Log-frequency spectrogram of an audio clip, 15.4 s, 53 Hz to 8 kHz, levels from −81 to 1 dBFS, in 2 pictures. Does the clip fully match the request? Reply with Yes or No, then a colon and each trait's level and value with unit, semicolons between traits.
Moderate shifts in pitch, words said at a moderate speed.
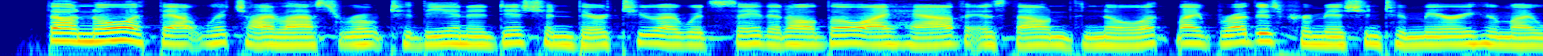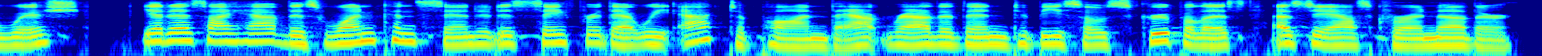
No: average, 3.1 semitones; fast, 220 wpm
